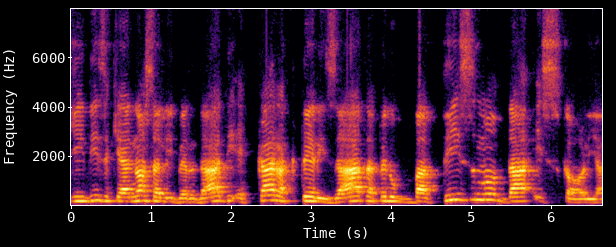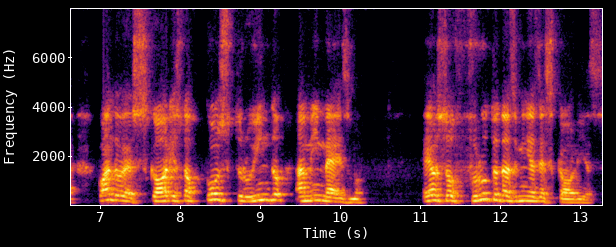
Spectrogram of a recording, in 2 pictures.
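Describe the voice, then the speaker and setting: Very slowly, a man speaks in a high voice with ordinary pitch variation. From Italy. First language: Italian (speaking Portuguese). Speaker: theology professor. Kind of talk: interview.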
